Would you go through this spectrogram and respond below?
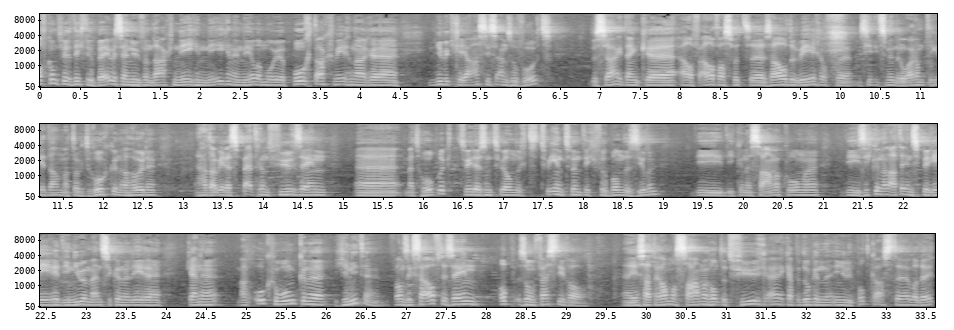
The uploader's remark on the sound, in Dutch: live op TimTom Festival'23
